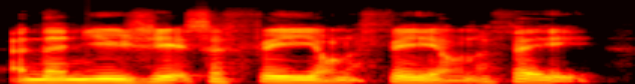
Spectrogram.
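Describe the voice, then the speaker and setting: A man's voice: medium pitch, monotone, creaky, a bit bright. A man, a dance teacher and podcast guest, talking casually with fillers and restarts. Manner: halting, many fillers and restarts.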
